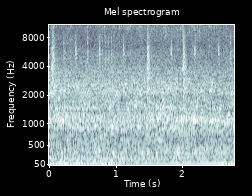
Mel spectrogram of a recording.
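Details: Dodge Hellcat with only 25,000 miles, which would not start after sitting about two weeks, now running: a deep, even V8 idle with a regular lumpy pulse, no misses or knocks, settling smoothly.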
